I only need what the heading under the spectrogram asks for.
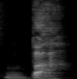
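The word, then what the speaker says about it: bats: So, for the je form it's ba. And we're not pronouncing the t or the s.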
